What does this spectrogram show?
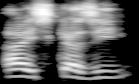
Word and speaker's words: iSCSI: the the trend now is what we call i ski uh iscsi we pronounce it iscsi which means internet small computer system interface don't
